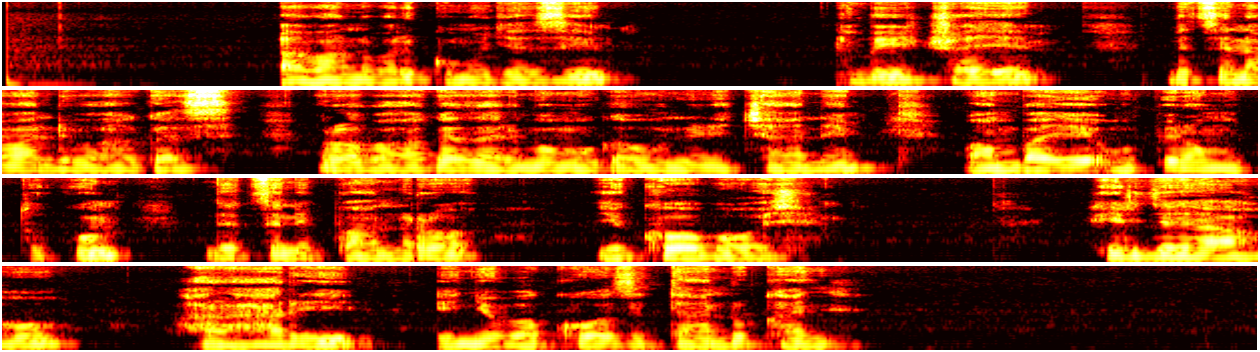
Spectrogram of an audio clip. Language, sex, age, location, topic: Kinyarwanda, male, 25-35, Huye, health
